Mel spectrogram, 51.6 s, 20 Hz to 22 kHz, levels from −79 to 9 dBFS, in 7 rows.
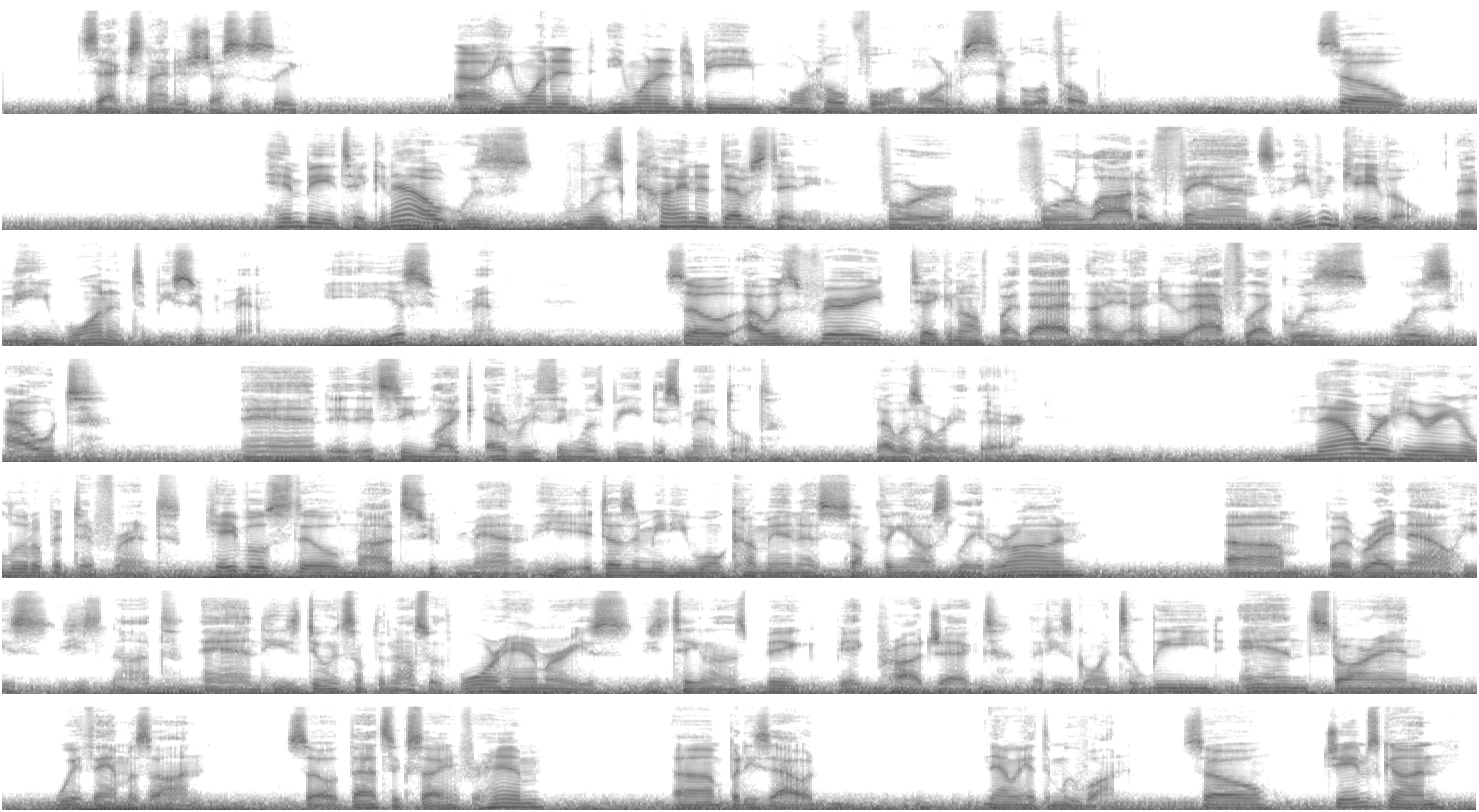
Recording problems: low rumble; noticeable; throughout; 15 dB below the speech

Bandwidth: 15.5 kHz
